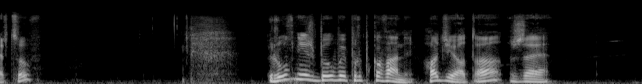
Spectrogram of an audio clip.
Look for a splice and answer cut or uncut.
cut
